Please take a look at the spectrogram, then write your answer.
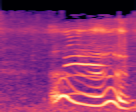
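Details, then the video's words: Domestic cat meowing in cold, rainy weather: a single drawn-out harmonic meow, rising then dipping and rising again over about a second, clear against a quiet background. "cats meow because the weather is very cold and raining"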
